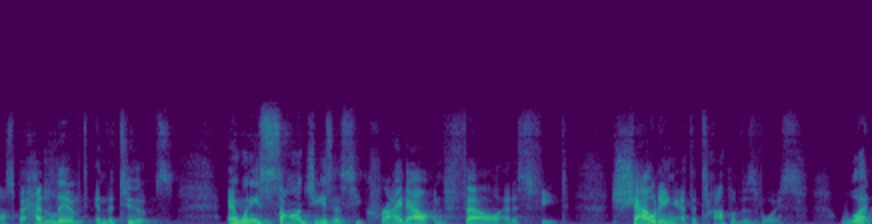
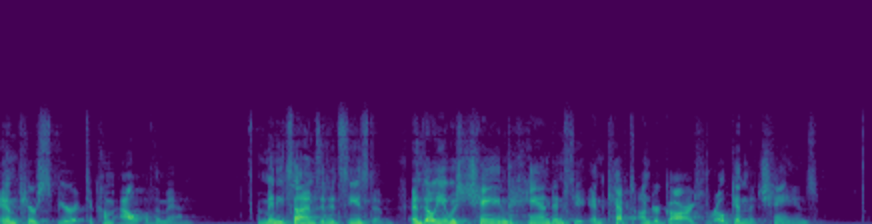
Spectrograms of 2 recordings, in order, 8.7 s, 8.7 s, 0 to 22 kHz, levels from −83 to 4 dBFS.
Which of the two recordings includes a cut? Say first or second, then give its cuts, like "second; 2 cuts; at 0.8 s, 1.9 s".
second; 3 cuts; at 4.0 s, 5.7 s, 7.0 s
